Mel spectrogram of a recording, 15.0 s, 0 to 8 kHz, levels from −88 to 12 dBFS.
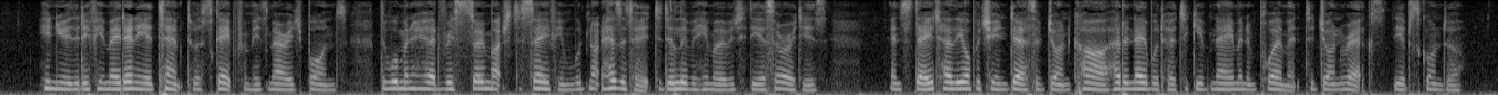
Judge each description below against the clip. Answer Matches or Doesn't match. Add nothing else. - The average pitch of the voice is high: Matches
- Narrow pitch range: Matches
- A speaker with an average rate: Doesn't match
